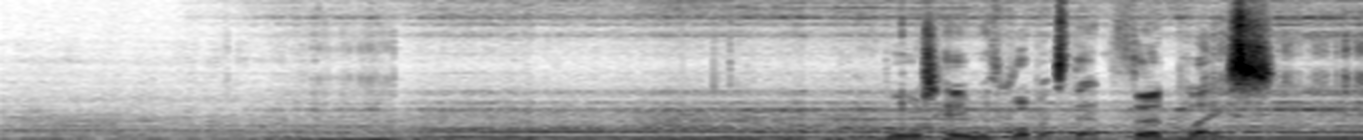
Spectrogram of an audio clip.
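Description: A racing car engine roars loudly from inside the car.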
